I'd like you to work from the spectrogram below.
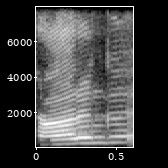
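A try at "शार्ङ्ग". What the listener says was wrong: So, sometimes when we pronounce these things, we may like almost add an extra syllable if if it's tricky. So we don't want to be in the habit of saying something like sharenge or sharange.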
